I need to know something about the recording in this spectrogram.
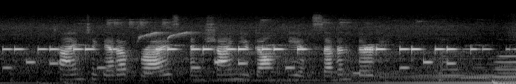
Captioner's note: alarm tone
